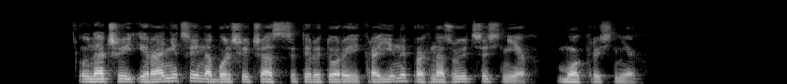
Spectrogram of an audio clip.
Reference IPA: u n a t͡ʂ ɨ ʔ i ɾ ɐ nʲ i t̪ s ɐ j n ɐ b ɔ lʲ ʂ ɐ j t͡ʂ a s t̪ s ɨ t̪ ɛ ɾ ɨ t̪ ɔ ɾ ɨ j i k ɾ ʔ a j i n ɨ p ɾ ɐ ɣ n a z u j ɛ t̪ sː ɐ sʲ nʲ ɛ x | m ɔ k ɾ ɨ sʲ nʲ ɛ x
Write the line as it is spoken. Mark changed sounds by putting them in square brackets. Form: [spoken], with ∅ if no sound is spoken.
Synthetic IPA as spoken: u n a t͡ʂ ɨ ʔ i ɾ [a] nʲ i t̪ s ɐ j n ɐ b ɔ lʲ ʂ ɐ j t͡ʂ a s t̪ s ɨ t̪ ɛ ɾ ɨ t̪ ɔ ɾ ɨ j i k ɾ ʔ a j i n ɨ p ɾ ɐ ɣ n a z u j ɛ t̪ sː ɐ sʲ nʲ ɛ x | m ɔ k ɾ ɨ sʲ nʲ ɛ x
